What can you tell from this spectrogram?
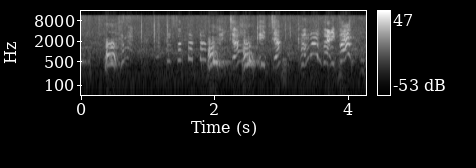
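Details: Six-week-old golden retriever puppies from a May 2013 litter, playing outside on agility equipment: short high yips and barks in quick uneven bursts, several overlapping, with a person's voice encouraging them.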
